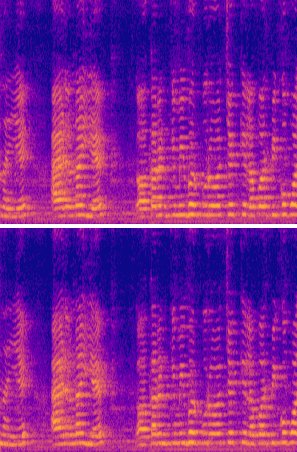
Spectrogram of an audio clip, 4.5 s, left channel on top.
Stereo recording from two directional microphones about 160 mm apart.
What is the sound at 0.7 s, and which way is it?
A woman's voice, 5° left (ahead or behind).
